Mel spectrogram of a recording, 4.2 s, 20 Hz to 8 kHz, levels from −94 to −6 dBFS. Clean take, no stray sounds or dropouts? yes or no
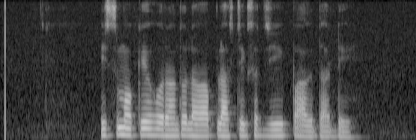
yes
